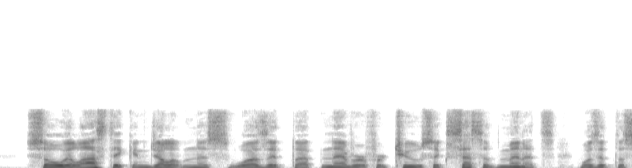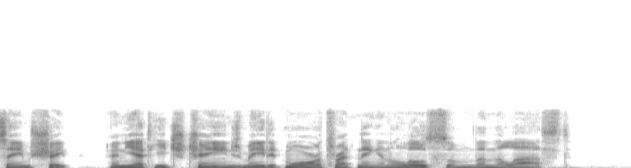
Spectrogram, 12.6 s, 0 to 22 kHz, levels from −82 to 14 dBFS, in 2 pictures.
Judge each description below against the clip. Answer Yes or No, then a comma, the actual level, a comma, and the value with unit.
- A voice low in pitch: Yes, low, 110 Hz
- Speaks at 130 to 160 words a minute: Yes, average, 145 wpm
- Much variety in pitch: No, average, 3.7 semitones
